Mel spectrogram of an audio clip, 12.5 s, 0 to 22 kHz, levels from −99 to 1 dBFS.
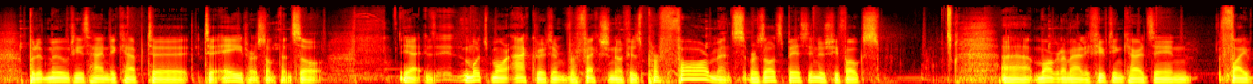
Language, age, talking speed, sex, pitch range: English, 30-49, 150 wpm, male, 85-110 Hz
